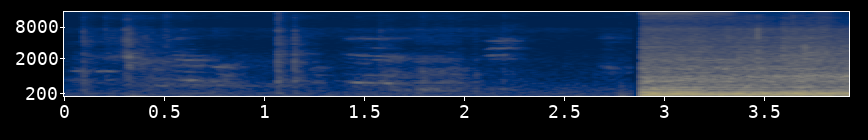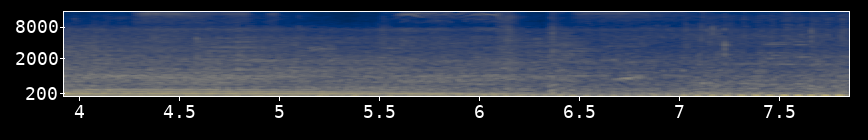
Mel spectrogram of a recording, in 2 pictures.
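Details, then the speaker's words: Yamaha Scorpio single-cylinder after repair for stalling and lost compression: timing chain, tensioner and oil filter replaced, kicked several times to circulate oil, then started; catches and settles into a steady, even idle with a regular beat, running smoothly. "Set Yamaha Scorpio sudah selesai dan berfungsi dengan baik. Kami mengganti rantai timing, tensioner, dan juga filter oli, teman. Semuanya sudah berjalan lancar."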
